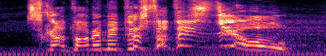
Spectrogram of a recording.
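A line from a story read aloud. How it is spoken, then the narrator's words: Shriek. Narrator (Russian): взвизгнул Карбулон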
